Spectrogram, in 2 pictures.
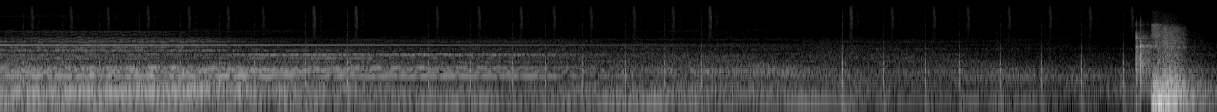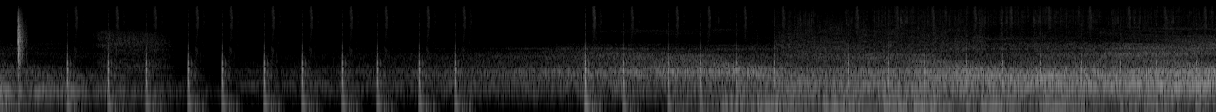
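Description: Footsteps tread steadily on the ground.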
